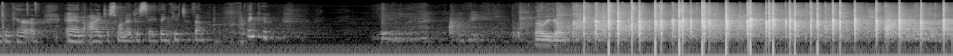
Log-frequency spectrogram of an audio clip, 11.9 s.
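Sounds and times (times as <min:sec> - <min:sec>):
speech: 0:00.0 - 0:03.8, 0:04.8 - 0:08.2
audience applause: 0:07.0 - 0:11.8.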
